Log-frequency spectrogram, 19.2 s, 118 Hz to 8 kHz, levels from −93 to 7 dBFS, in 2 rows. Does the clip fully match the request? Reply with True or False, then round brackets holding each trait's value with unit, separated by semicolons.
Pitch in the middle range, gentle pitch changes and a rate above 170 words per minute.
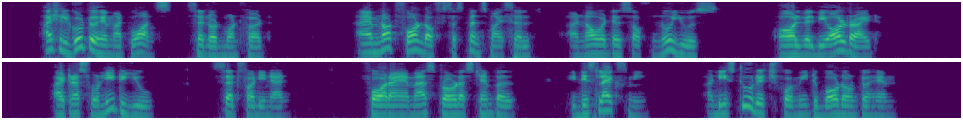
True (155 Hz; 2.3 semitones; 180 wpm)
